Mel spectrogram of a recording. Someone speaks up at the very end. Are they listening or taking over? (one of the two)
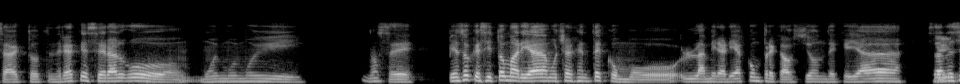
listening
